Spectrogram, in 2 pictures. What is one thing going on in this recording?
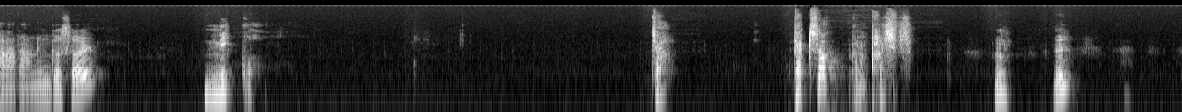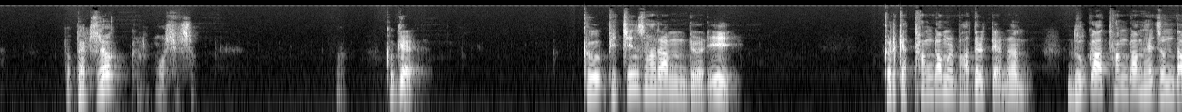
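An elderly man speaks through a microphone in short bursts with pauses.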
